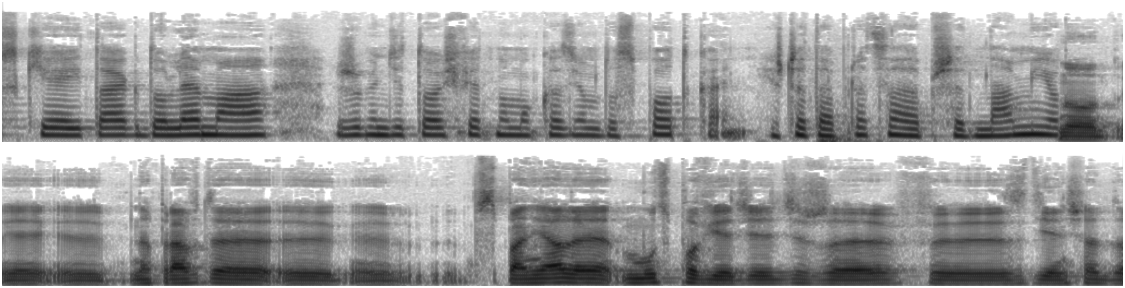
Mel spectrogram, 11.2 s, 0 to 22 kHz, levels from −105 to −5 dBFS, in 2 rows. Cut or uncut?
cut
